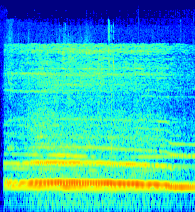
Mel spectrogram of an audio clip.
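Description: A wolf howls in one long, steady, mournful note that holds for several seconds and sags slightly in pitch toward the end, loud with nothing else around it.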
